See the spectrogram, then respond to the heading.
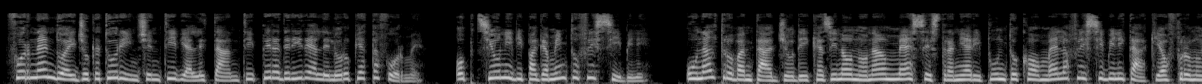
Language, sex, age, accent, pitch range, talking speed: Italian, female, 30-49, native, 215-270 Hz, 130 wpm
